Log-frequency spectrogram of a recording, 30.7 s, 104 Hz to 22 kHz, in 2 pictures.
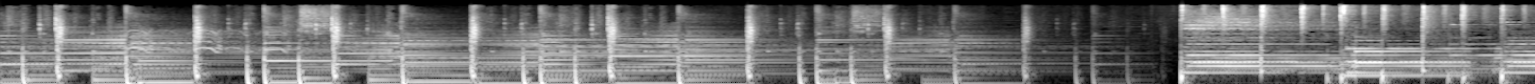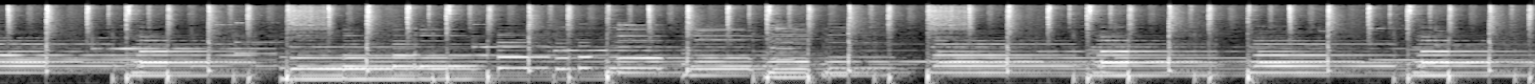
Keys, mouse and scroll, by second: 0.9 g, 5.1-7.5 drag, 7.5 middle click, 8.2 scroll up 2, 9.9 click, 10.7 space, 11.3 click, 11.8-14.1 middle drag, 14.1 space, 14.3-16.2 middle drag, 16.2-18.8 drag, 18.9 z, 20.7-23.7 drag, 25.1-26.5 middle drag, 26.5-27.6 drag, 27.6 space, 28.1 click, 28.5-30.7 middle drag.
